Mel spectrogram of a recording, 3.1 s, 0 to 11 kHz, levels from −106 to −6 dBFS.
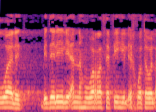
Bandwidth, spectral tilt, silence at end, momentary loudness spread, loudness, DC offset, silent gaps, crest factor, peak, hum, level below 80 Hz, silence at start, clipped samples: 7.4 kHz; -6 dB/octave; 0 s; 7 LU; -17 LUFS; under 0.1%; none; 12 dB; -4 dBFS; none; -56 dBFS; 0 s; under 0.1%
